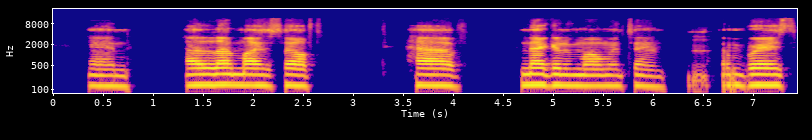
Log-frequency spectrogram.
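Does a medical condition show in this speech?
Yes: ALS; diagnosed at age 29, just before 30th birthday; 2 years since diagnosis; voice still clear, uncertain how long clear speech will last, voice banking largely completed.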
